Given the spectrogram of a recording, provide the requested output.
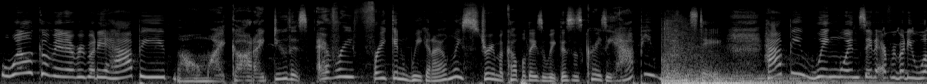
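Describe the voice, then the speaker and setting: Someone speaks in a cheerful tone at a very fast pace, with music in the background. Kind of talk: casual livestream host. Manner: cheerful, welcoming.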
